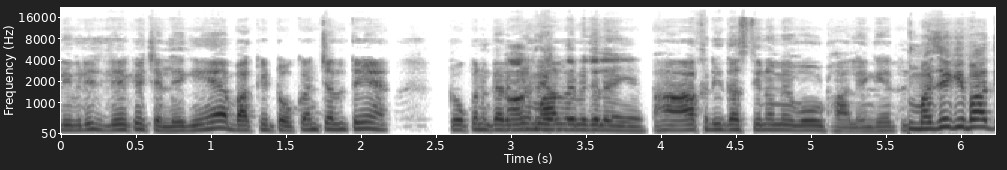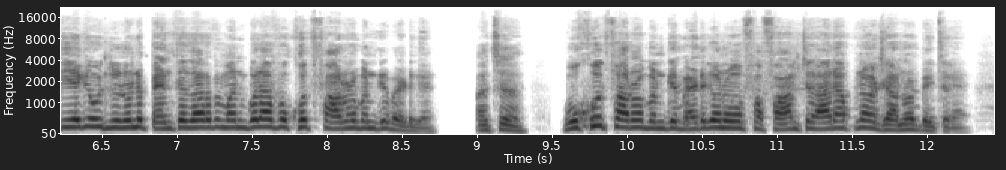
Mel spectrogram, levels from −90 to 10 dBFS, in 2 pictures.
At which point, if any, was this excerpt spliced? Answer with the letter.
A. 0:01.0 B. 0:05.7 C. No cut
B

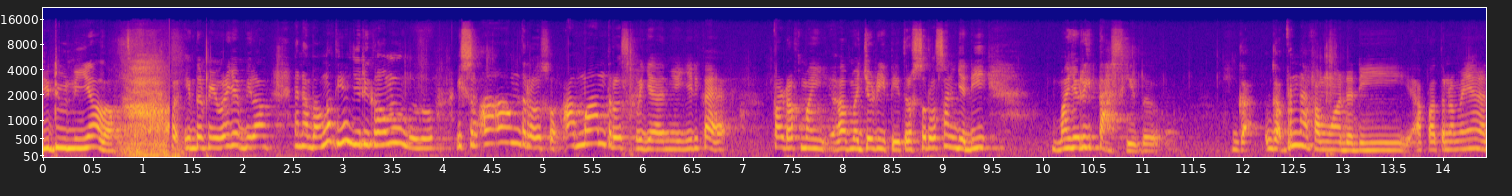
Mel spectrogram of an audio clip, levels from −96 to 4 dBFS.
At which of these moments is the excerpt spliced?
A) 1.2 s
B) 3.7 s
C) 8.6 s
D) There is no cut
A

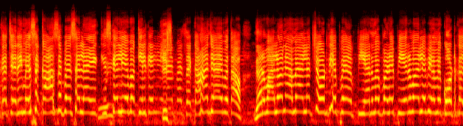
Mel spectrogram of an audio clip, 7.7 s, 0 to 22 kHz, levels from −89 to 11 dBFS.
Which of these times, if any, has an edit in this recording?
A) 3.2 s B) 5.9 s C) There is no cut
C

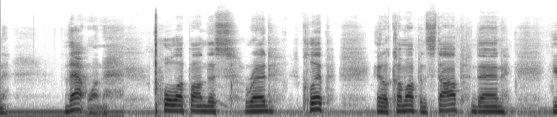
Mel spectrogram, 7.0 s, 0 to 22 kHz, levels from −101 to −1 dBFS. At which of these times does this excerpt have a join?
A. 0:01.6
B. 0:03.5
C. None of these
A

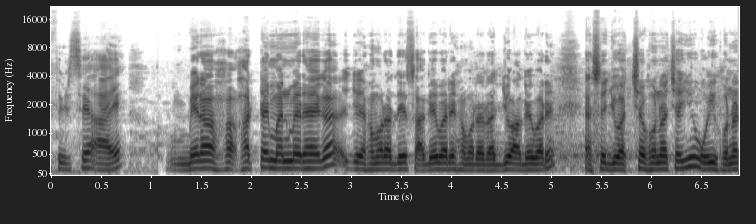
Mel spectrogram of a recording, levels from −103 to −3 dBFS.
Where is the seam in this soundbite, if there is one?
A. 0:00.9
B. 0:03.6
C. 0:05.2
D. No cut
A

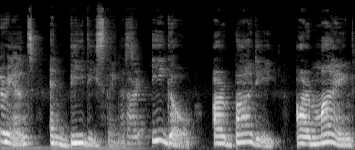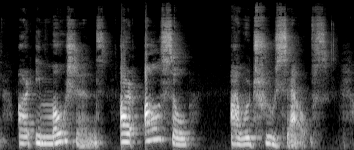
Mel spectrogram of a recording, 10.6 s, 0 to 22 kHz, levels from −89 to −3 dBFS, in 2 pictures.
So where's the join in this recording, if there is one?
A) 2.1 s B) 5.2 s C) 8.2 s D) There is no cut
A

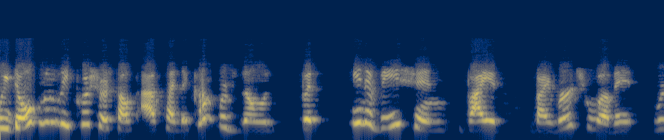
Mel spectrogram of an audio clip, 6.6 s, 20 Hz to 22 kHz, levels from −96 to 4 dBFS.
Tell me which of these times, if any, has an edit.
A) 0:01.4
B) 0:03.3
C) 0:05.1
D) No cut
B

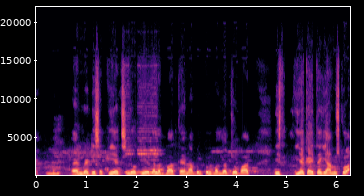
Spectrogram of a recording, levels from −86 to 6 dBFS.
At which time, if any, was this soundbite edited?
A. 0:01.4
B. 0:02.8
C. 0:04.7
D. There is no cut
D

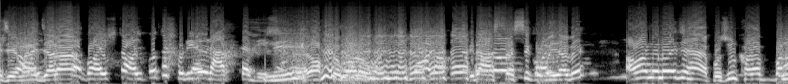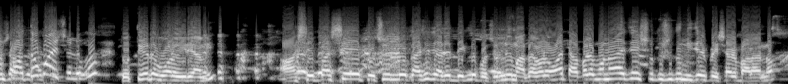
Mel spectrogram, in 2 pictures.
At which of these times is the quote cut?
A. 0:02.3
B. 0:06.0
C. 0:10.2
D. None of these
D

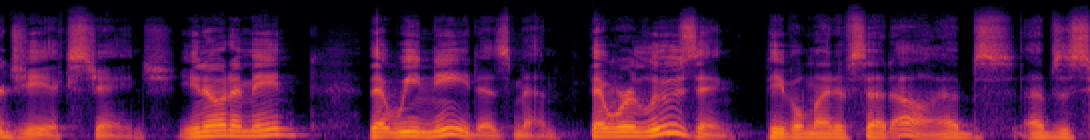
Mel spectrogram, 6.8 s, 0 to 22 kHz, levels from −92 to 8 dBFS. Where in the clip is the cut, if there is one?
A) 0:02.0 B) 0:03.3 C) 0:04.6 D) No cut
C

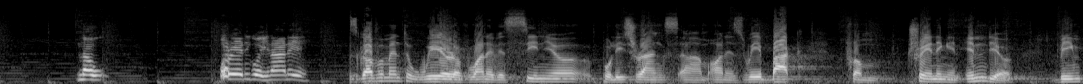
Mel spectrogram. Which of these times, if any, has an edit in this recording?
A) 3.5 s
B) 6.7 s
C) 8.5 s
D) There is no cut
A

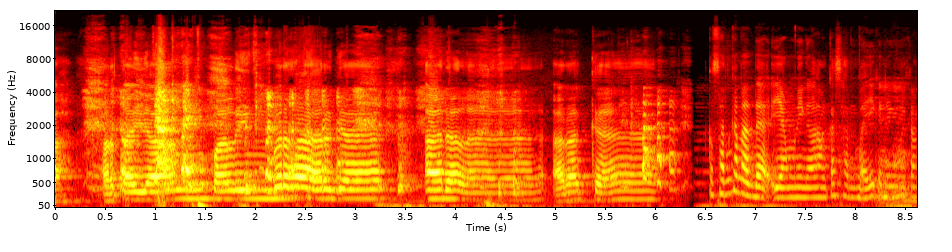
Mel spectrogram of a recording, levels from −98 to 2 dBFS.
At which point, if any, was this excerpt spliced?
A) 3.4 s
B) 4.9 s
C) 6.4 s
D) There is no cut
C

